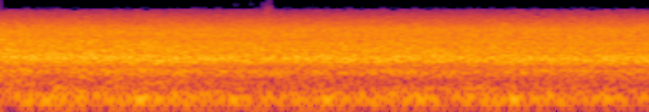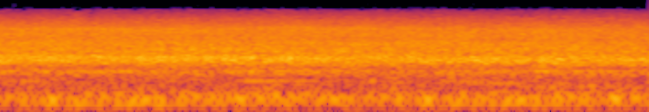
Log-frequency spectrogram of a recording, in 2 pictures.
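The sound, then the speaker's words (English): A dense, steady roar of a large stadium crowd cheering a goal by Escobar in the U.S. versus Guatemala match, loud and unbroken for the whole stretch, a broad wash of voices with no single caller standing out. “I mean, you know, that's the kind of crowd noise, the cheering that you hear in the Mike Bush household when it comes to pay raises.”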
